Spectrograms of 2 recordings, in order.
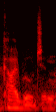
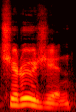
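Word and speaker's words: Chirurgeon: the care of a Kairujan without delay. I feel like Thancred was saying that to me. Also, I now realise I'm pronouncing Kairugan wrong as well. I'm pronouncing it Chirugian.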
